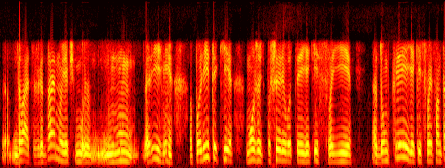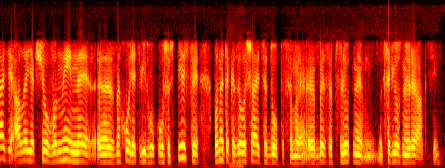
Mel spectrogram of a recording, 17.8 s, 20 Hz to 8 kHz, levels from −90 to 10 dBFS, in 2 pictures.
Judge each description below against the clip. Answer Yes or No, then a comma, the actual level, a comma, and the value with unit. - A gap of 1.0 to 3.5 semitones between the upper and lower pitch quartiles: Yes, average, 2.7 semitones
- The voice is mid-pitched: Yes, medium, 150 Hz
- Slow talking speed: Yes, slow, 100 wpm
